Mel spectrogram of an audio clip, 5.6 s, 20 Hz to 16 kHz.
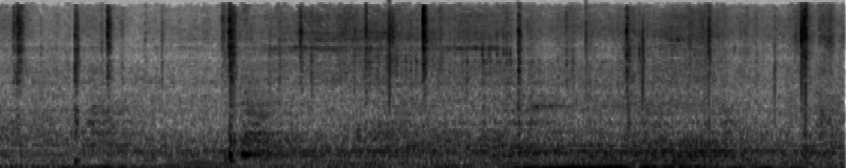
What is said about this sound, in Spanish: Nos movemos en un carro que fue plateado y ahora es gris. Viajamos en un Trooper del año 85 que no tiene mucho de verde.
